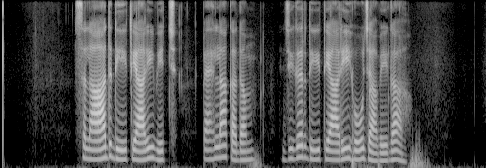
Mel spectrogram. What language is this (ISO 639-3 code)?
pan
